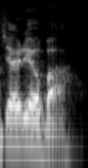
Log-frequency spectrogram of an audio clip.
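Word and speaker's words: 째려봐: 재려봐. – 재려봐. She said I was saying it wrong. – Yeah. – She was like trying to fix my pronunciation.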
